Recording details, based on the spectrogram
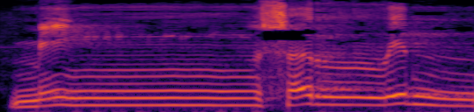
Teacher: Nun sukun menghadapi huruf sin dibaca dengung.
